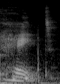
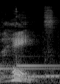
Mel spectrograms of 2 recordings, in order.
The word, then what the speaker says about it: haint: The word haint is a colloquial way to pronounce haunt, which is another word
